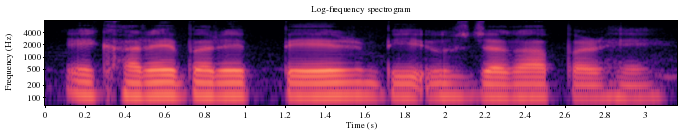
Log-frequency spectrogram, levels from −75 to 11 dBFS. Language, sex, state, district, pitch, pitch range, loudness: Hindi, male, Arunachal Pradesh, Lower Dibang Valley, 115 Hz, 110-115 Hz, -18 LUFS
